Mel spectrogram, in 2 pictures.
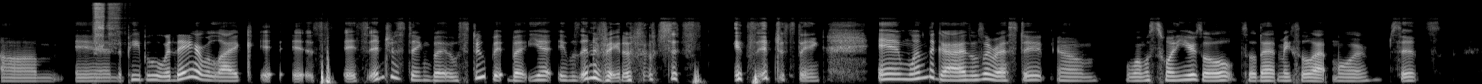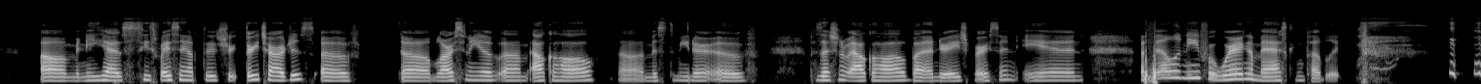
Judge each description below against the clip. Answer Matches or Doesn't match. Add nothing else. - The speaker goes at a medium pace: Matches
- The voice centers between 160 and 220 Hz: Matches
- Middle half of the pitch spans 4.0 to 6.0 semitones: Doesn't match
